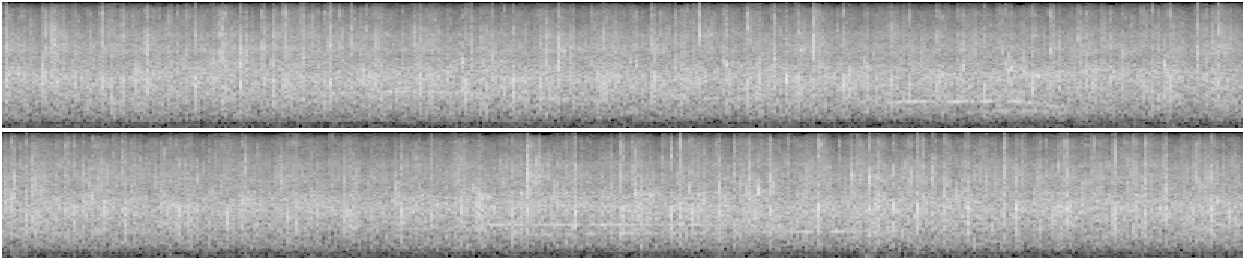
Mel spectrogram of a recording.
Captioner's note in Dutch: Gejuich, applaus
